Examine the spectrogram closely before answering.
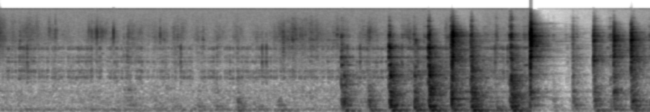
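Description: A Honda Civic wagon's rear brake drum, rocked side to side by hand to work it off the hub and shoes, rattling and clanking. After a quiet start it gives a quick, irregular run of metal knocks over the last three seconds or so as it comes free.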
